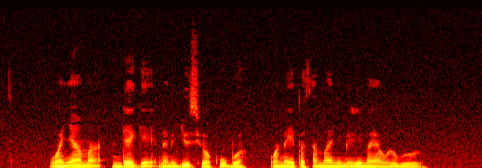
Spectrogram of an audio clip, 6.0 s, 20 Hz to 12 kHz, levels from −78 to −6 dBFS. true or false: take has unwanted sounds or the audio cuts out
false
